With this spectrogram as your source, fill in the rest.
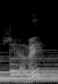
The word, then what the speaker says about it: Yahvé: Esto lo vendríamos a traducir como Yahvé, que es el nombre personal de Dios, según la pronunciación más aceptada.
